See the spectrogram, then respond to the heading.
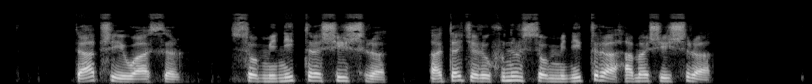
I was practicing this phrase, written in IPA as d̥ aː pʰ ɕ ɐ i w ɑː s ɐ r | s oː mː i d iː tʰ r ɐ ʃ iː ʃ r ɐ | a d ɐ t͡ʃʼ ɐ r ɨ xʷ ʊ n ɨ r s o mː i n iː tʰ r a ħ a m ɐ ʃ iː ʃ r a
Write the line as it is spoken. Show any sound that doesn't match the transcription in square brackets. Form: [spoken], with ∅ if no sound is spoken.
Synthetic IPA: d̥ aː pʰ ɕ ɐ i w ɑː s ɐ r | s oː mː i [n] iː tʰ r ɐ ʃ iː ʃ r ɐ | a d ɐ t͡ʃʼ ɐ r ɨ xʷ ʊ n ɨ r s o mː i n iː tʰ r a ħ a m ɐ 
